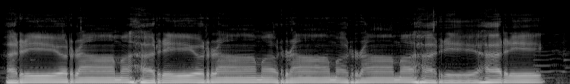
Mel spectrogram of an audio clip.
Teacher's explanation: So there's two long syllables in this mantra. There's the A at the end of Hare, and then there's the first A in Rama. Every other syllable is short, including both syllables in Krishna.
